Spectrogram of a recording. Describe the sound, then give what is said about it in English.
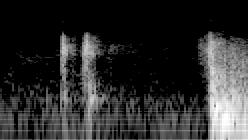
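Two quick latch clicks, then a man slams a heavy car door shut with a deep thud. No one speaks. “He's standing there slamming the door on the car so the neighbors can hear it.”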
